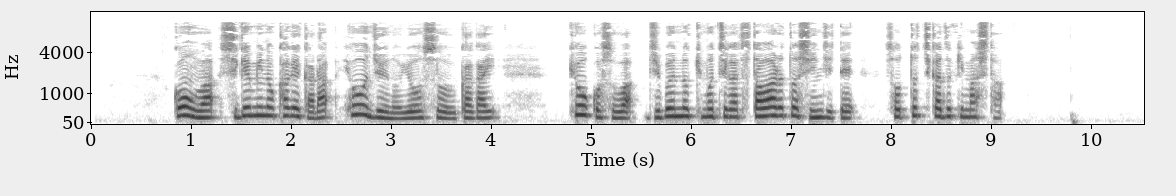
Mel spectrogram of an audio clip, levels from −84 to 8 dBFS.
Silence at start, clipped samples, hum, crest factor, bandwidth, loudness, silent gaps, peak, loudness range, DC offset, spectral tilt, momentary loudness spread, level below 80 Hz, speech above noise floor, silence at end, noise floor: 0.85 s; under 0.1%; none; 18 dB; 11.5 kHz; -21 LUFS; none; -4 dBFS; 4 LU; under 0.1%; -5 dB/octave; 9 LU; -64 dBFS; 53 dB; 1.45 s; -73 dBFS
